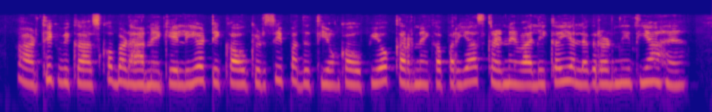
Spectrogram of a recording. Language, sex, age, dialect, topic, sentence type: Hindi, female, 18-24, Hindustani Malvi Khadi Boli, agriculture, statement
